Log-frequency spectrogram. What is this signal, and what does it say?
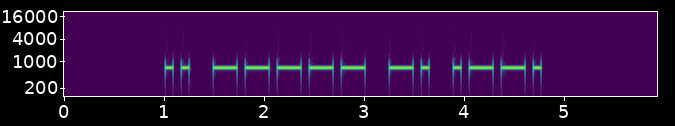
Morse code, heard as a keyed tone, about 15 wpm, 700 Hz. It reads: I0NP
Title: DXCC-100 Call Signs - 4 Characters - Repeated 3x - 15wpm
